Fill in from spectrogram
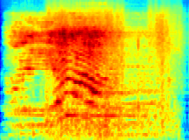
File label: RECRUIT ATTACK; BARAS; Mob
